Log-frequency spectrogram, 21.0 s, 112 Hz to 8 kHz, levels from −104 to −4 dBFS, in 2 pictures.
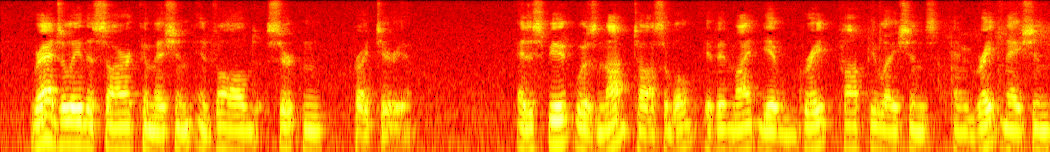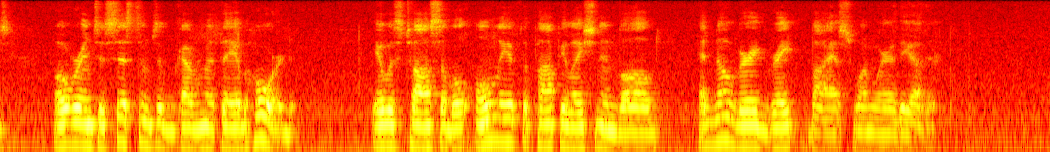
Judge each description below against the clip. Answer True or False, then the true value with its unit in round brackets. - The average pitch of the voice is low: True (115 Hz)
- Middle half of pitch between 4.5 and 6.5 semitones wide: False (3.7 semitones)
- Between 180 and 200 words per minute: False (135 wpm)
